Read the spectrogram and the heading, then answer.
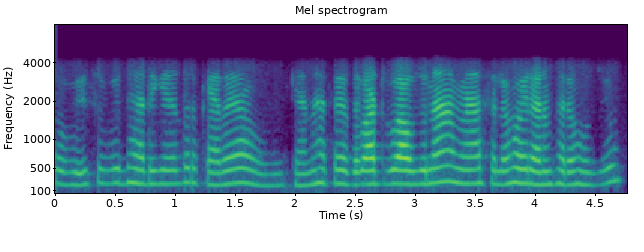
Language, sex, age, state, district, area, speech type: Odia, female, 45-60, Odisha, Angul, rural, conversation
